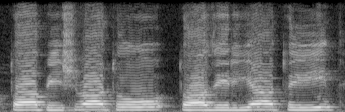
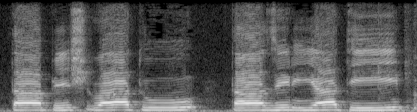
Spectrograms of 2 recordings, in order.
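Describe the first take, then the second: No difference in how they are said.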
